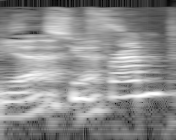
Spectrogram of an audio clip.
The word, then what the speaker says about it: Sufjan: Is that how you say his name? Sufran. – Yes.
